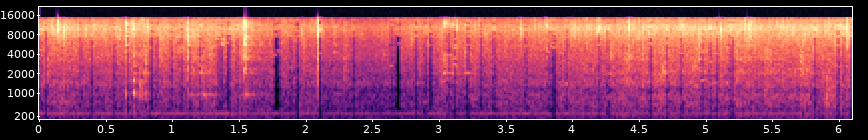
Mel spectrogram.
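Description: Chopped onions and ginger garlic paste sizzling in hot sesame oil in a clay kadai, stirred with a wooden spatula that scrapes and clicks against the pot.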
